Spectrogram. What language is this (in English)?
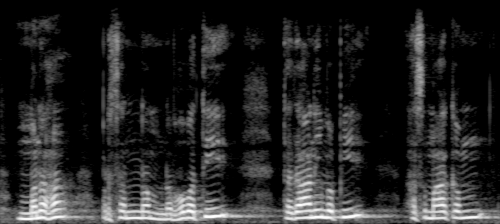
Sanskrit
